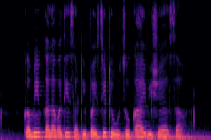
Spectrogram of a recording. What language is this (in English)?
Marathi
